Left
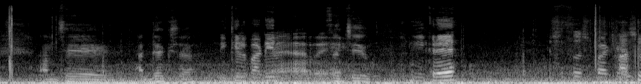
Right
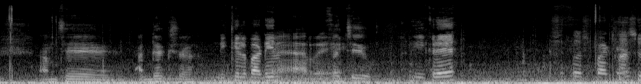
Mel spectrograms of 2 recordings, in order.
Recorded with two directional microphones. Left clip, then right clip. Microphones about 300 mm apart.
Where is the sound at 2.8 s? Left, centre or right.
Centre.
